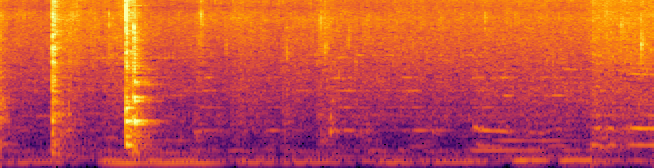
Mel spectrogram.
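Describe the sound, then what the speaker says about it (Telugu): Onions fry in hot oil in a pan for an egg fried rice dish, giving a soft, steady sizzle that is broken by a couple of sharp clanks and stirring scrapes, all close and fairly quiet. "ముందుగా అయితే ఇప్పుడు ఆనియన్ వేసుకున్నాం కదా, బాగా అవి రోస్ట్ అయ్యేంత వరకు మనమైతే ఆయిల్లో వేయించుకుందామండి బాగా"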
